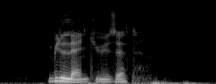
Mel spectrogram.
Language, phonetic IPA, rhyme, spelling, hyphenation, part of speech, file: Hungarian, [ˈbilːɛɲcyːzɛt], -ɛt, billentyűzet, bil‧len‧tyű‧zet, noun, Hu-billentyűzet.ogg
- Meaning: keyboard (set of keys used to operate a typewriter, computer etc.)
